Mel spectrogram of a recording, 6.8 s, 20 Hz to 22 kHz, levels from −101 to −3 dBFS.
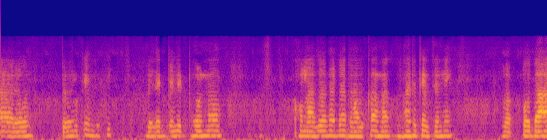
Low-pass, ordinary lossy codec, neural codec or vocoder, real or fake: none; none; codec, 16 kHz, 1 kbps, FreqCodec, smaller model; fake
